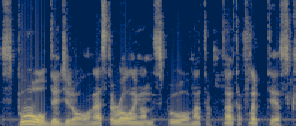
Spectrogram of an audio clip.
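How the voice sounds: A man talks with lively intonation at a moderate pace.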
